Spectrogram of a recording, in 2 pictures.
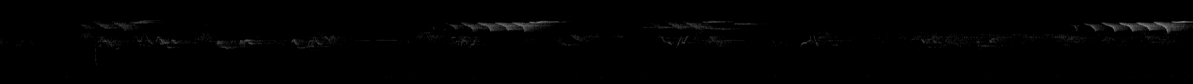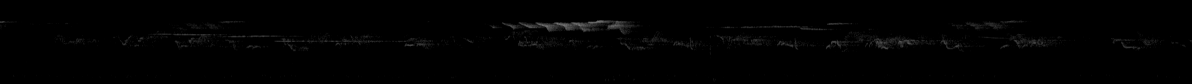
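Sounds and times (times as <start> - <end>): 
American redstart Setophaga ruticilla song: 0.0 - 23.8.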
